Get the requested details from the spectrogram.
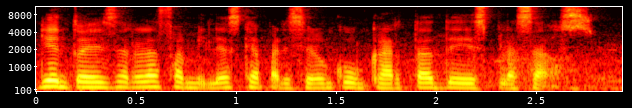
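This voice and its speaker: Animated Colombian woman telling stories. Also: fairly low pitch, quick pace, a little hiss or hum. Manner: animated, acts out quoted dialogue. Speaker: community leader. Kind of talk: interview storytelling.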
